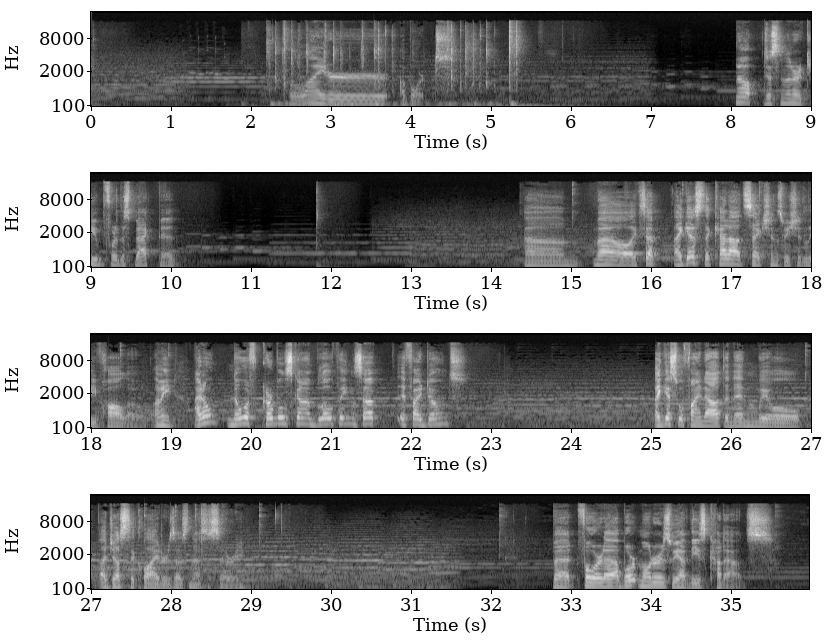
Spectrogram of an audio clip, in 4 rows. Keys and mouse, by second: 0.0 Tab, 1.2-6.1 drag, 2.8 l, 6.8-7.2 middle drag, 7.9 click, 8.4-10.8 middle drag, 11.4 shift+middle drag, 15.0-15.7 middle drag, 16.4-17.4 middle drag, 18.3-19.0 middle drag, 26.9-27.7 middle drag, 28.0 shift+middle drag, 28.6-29.1 middle drag, 31.2 KP_Divide, 31.4-32.1 middle drag, 32.8 middle click, 35.5-35.9 middle drag.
